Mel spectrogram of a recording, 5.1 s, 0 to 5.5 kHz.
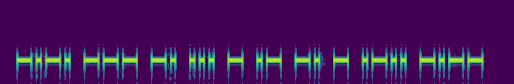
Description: Morse code, heard as a keyed tone, about 25 wpm, 600 Hz. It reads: CONSTANTLY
